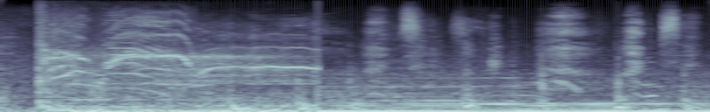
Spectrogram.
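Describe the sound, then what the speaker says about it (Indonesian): A woman in a horror film scene lets out a loud, wavering scream that sweeps up and down in pitch, followed by a sudden bang and tense, breathy gasps and cries over a low rumble. "membuat Claire berteriak"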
